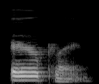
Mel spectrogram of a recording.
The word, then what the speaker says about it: airplane: Airplane, noun, 2 syllables. Stress is on the first. Airplane.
